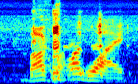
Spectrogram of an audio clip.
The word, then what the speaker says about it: Mogwai: how's it supposed to be pronounced? Mogwai.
